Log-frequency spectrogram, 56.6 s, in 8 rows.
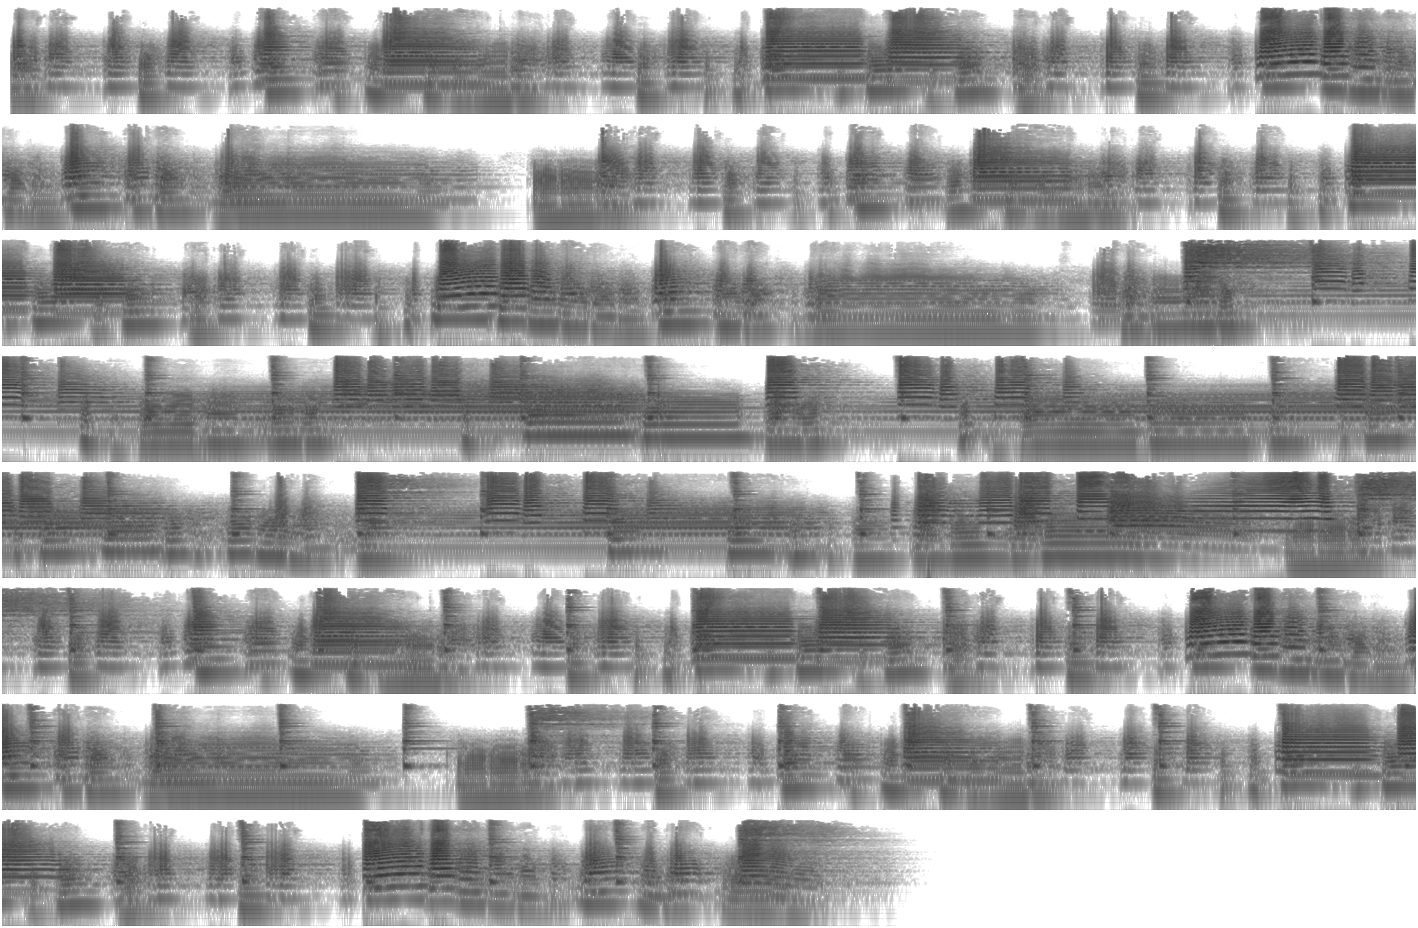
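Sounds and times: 
brass instruments: 0:00.0 - 0:53.9
Bavarian funk music: 0:06.3 - 0:09.3, 0:10.0 - 0:53.8
cowbell: 0:20.1 - 0:36.4, 0:37.0 - 0:39.0, 0:40.0 - 0:48.6, 0:50.0 - 0:53.8.

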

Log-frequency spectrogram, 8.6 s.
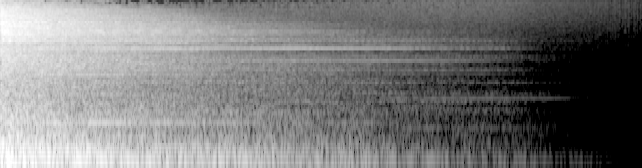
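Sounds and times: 
percussion: 0:00.0 - 0:05.7.

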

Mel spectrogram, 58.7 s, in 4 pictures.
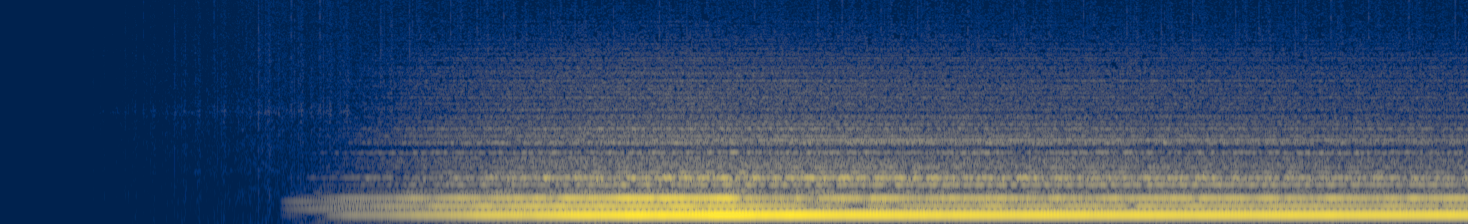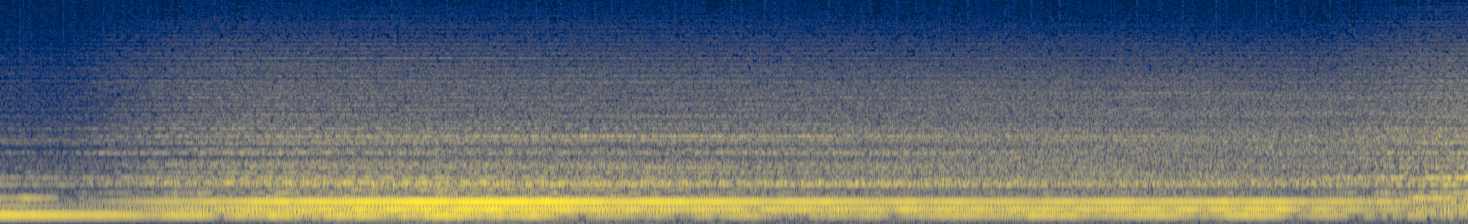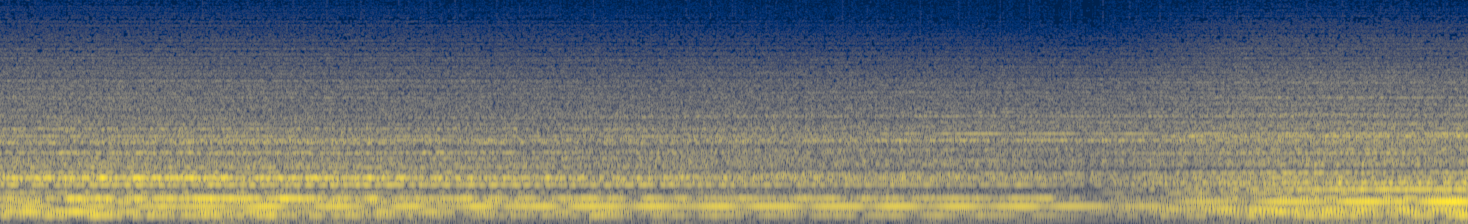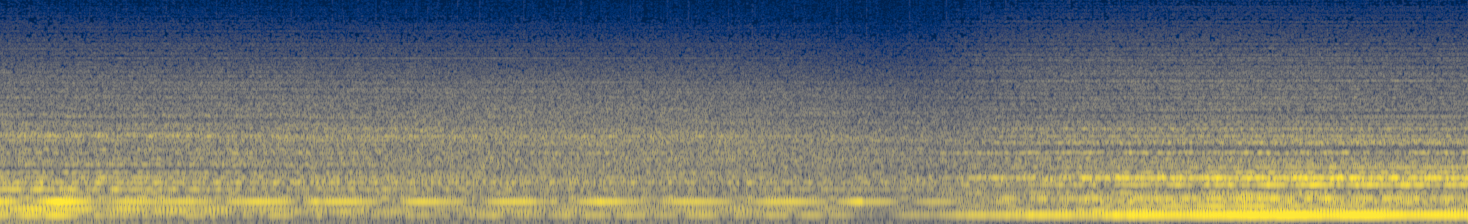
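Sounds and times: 
synth pads: 0:02.4 - 0:58.7.

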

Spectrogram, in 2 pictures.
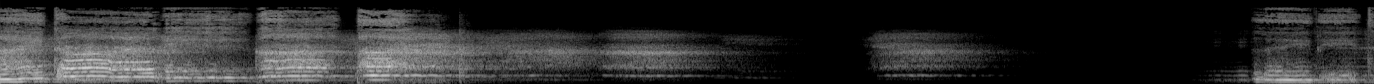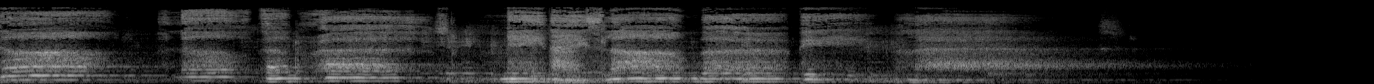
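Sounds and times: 
horror lullaby vocals only: 0:00.0 - 0:04.7, 0:12.5 - 0:25.0.

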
